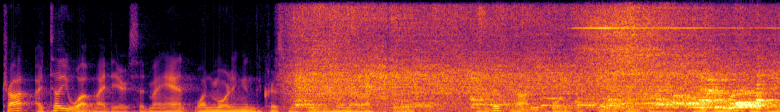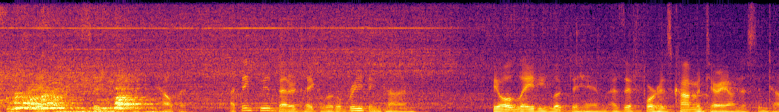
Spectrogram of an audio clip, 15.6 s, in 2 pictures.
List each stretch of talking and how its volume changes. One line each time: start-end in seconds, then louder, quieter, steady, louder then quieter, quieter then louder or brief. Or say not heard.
0.0-11.9 louder
12.7-15.5 brief.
